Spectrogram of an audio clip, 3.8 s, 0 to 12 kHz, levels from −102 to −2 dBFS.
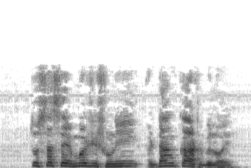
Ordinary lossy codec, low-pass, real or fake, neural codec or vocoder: MP3, 64 kbps; 7.2 kHz; real; none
